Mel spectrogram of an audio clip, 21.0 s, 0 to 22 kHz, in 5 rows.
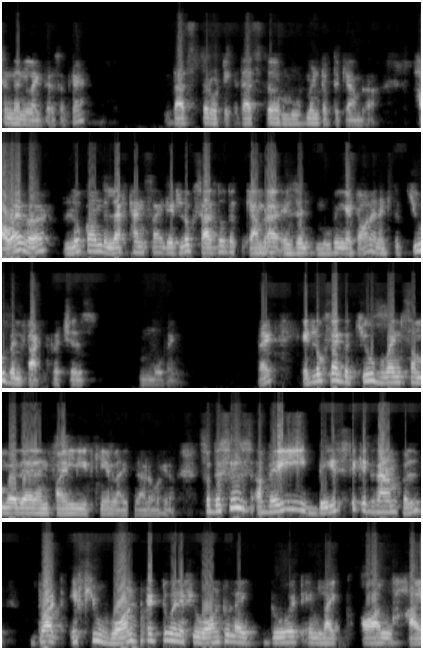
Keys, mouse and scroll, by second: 18.2-20.9 drag.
